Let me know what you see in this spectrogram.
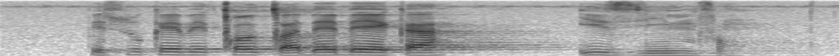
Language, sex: Zulu, male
